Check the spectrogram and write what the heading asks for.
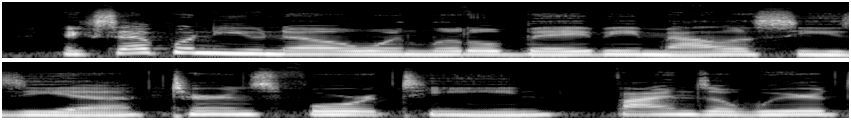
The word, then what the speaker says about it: Malassezia: the middle of it, the first syllable being mal, meaning evil or bad.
